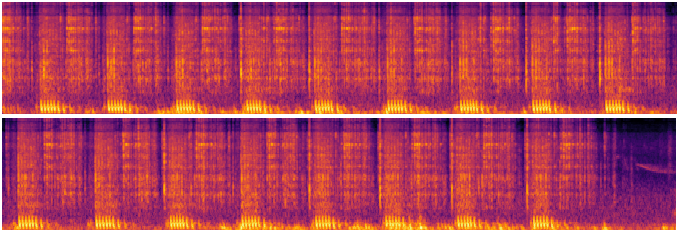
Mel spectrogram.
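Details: Free Mantis Mini Tiller two-stroke with replaced carburetor and fuel line, cold day, choked and primed: pulls over in bursts, catches briefly then stalls; carburetor needed adjusting, after which it ran but somewhat boggy.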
